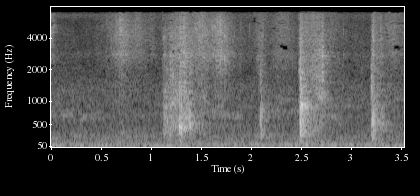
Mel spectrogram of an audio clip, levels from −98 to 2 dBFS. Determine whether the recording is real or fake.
real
